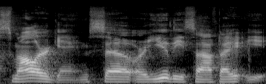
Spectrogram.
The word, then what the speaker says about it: Ubisoft: Well, recently I decided to try out Ubisoft's smaller games, or Ubisoft. I hear you can pronounce it either way, so I've chosen Ubisoft because that's the French version, and they're a French company.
